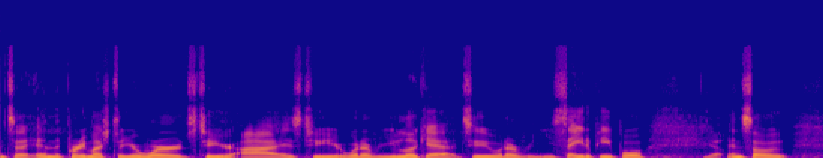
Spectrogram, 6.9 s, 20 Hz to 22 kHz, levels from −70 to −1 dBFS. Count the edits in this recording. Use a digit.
1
